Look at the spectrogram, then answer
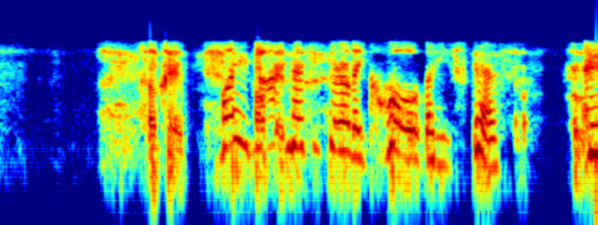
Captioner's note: sighs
